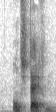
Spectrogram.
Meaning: 1. to rise above, to transcend 2. to exceed
- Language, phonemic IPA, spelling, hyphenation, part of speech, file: Dutch, /ˌɔntˈstɛi̯ɣə(n)/, ontstijgen, ont‧stij‧gen, verb, Nl-ontstijgen.ogg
